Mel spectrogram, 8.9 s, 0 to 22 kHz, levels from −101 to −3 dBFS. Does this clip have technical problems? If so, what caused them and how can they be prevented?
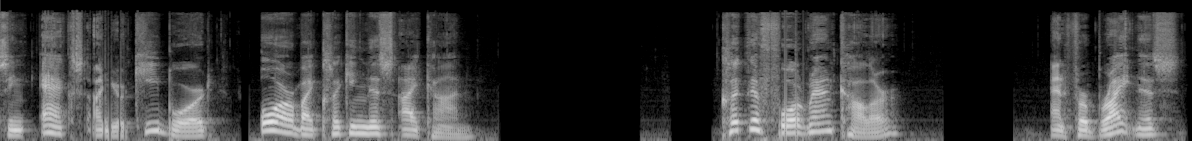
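Yes. Processor overload crackle appears from 0.50 to 0.94 s and again from 5.77 to 6.03 s. The processor missed a run of buffer deadlines, and each late buffer came out as a brief hole of silence with hard edges. The gaps are spaced at intervals that fit buffers of around 10 ms, a dozen or more in the first burst and a handful in the second, so they merge into gritty tearing. It can be prevented by enlarging the buffer or cutting the processing load during recording.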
